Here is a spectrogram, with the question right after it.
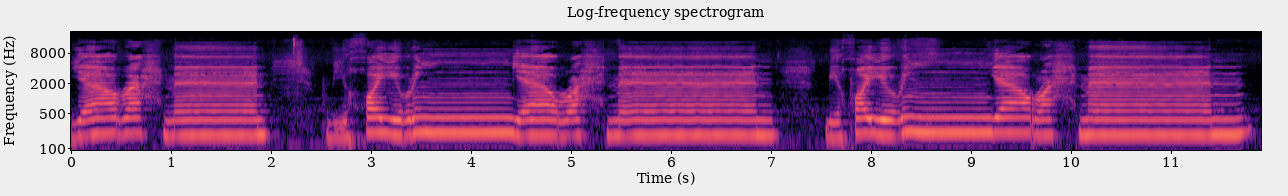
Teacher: یا باریک ہوگا، یا کر کے نہیں پڑھیں گے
